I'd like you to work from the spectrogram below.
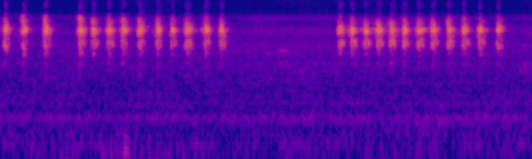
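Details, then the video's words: Eurasian tree sparrow recorded in the wild as a tutor for training: two rapid strings of sharp, high chirps separated by a pause of about half a second, with a low steady hum underneath. "masteran burung gereja di alam bebas"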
